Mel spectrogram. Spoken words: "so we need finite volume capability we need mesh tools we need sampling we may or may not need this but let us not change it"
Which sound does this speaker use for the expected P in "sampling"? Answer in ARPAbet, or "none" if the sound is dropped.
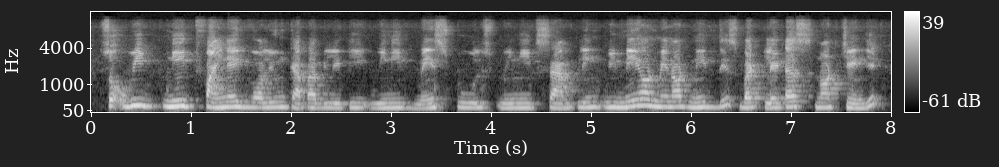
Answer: P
